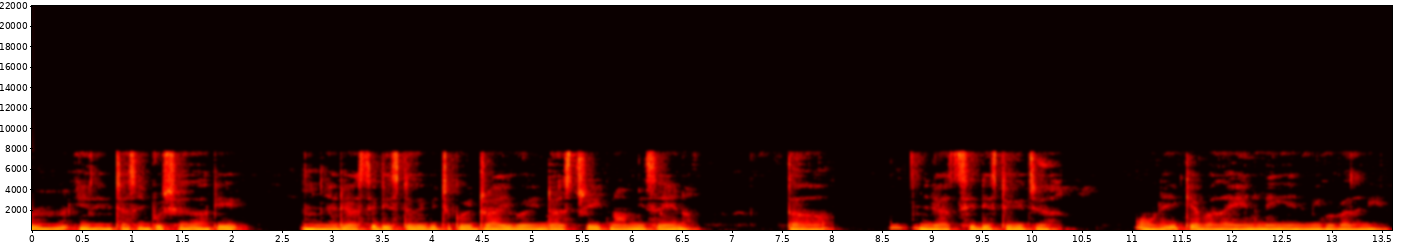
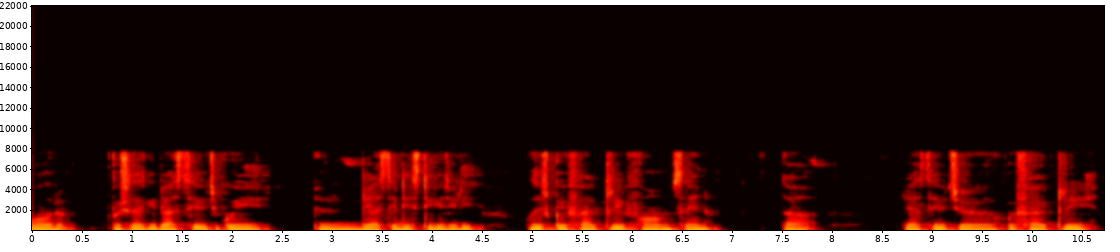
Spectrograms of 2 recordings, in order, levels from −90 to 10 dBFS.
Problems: low volume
